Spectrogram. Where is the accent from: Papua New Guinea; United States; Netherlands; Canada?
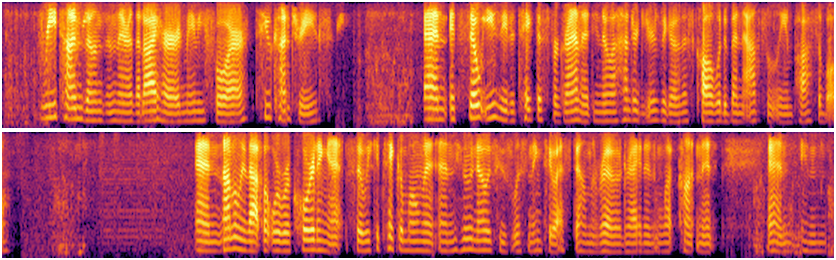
Canada; I'm from Canada as well.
